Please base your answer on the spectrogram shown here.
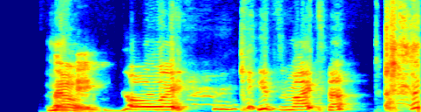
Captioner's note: laugh; laughing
